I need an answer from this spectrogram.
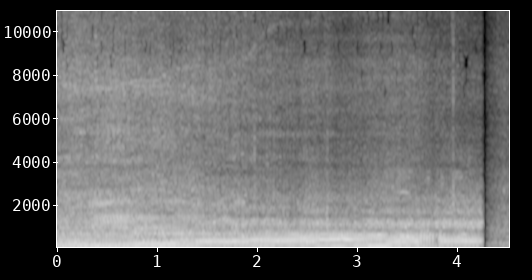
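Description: Mini hatchback's engine accelerating away, its revs climbing steadily for about two seconds, then falling back, before the sound cuts off abruptly near the end.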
